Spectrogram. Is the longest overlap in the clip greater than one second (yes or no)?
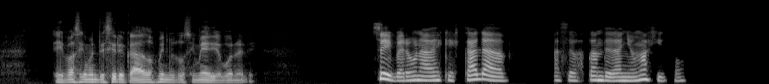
no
